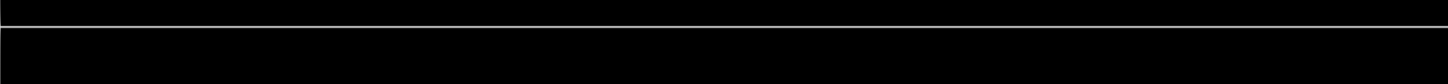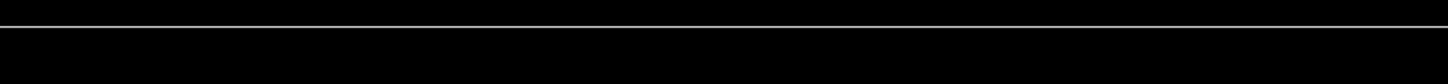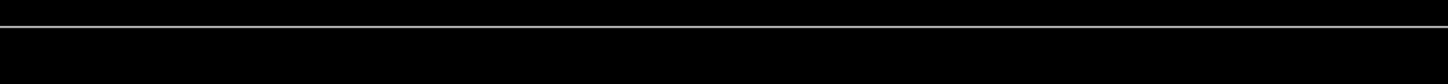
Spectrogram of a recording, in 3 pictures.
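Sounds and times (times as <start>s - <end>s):
pure sine tone at 5830 Hz: 0.0s - 43.4s.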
